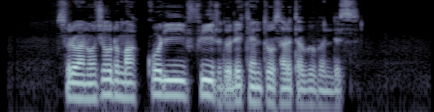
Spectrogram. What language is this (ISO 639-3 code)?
jpn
